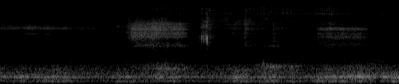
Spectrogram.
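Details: Honey bee colony humming during a hive inspection in Texas on a hot day near 92F, after weeks of rain; a steady low droning buzz runs throughout, broken by several short breathy hissing puffs.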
